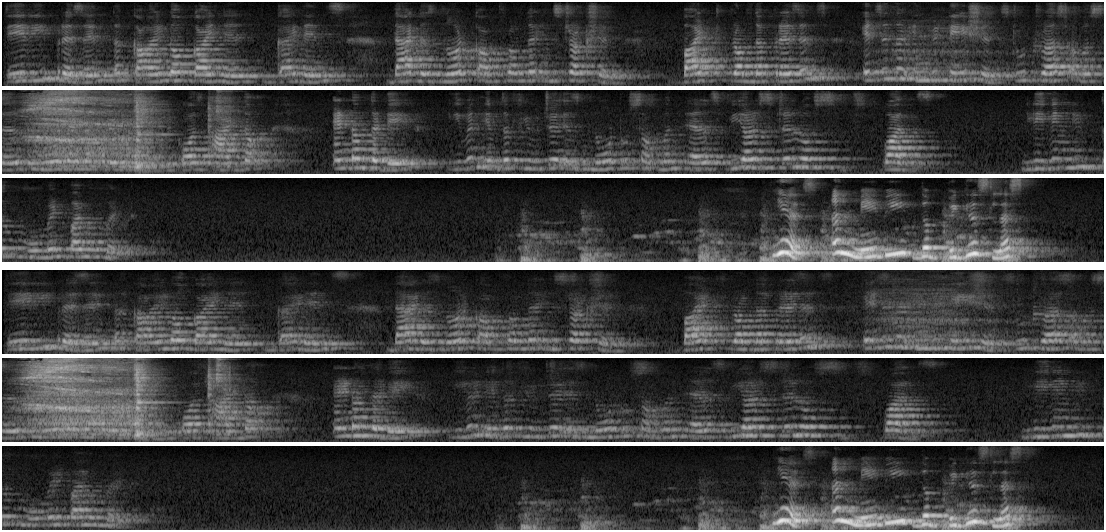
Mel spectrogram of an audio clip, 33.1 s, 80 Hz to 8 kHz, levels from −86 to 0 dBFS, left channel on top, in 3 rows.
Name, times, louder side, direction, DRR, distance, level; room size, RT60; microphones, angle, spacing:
voice 1, 0.0-6.4 6.6-8.2 8.6-15.1 15.5-20.3 21.2-23.3, left 2 dB, 70° left, 3 dB, 6.4 m, -37 dB
sound 1, 8.9-9.6 11.1-12.6 13.1-13.3, right 6 dB, 35° right, 2.0 m, -28 dB
voice 2, 29.6-32.2, left 2 dB, 25° left, 10 dB, 0.7 m, -20 dB
23.0 x 15.0 x 8.7 m, 1.1 s
head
